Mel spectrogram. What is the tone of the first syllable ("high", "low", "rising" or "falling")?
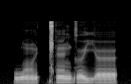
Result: low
